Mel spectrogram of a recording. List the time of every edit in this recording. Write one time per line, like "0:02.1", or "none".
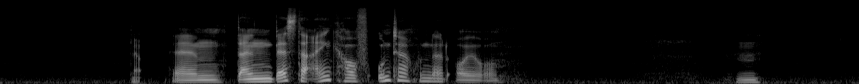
0:01.7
